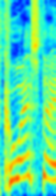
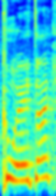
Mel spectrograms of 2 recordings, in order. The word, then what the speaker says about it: Kesta: It's Kesta. It's not Kueta.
